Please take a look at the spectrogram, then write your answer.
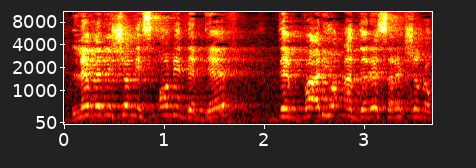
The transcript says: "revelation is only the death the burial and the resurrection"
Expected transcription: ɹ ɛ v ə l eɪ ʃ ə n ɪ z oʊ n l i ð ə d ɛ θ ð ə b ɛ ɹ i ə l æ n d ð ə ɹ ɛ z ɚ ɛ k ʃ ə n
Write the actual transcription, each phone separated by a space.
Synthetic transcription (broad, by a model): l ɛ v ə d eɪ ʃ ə n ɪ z oʊ n l i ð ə d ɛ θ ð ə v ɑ l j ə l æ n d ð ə ɹ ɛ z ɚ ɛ k ʃ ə n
